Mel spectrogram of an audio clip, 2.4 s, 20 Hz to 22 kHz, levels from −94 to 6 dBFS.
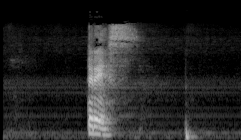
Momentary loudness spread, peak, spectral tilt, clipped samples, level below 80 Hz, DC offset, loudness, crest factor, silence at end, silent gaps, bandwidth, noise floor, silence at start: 22 LU; -2 dBFS; -2 dB/octave; under 0.1%; -64 dBFS; under 0.1%; -19 LUFS; 22 dB; 0.5 s; none; 11.5 kHz; -63 dBFS; 0.85 s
